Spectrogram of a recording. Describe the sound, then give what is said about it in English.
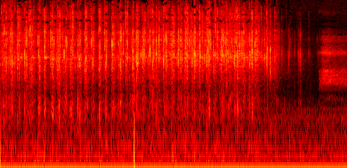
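Ice rattles hard inside a cocktail shaker as an Athol Brose cocktail is mixed, in a fast, steady rhythm of bright clattering hits for about four seconds, then stops, leaving a faint thin tone. “It's time to mix up this curious cocktail, so we're going to go shake up a storm, and we will see you in a minute.”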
